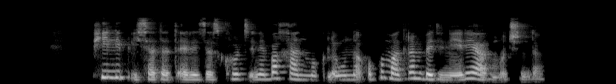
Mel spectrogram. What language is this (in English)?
Georgian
